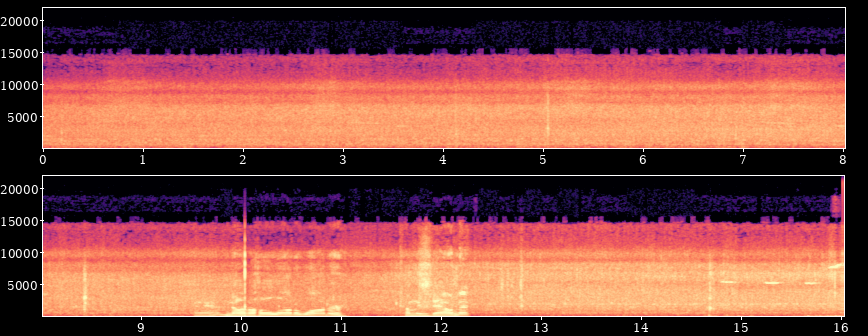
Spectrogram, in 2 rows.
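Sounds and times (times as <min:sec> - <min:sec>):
small creek running: 0:00.0 - 0:16.0.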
